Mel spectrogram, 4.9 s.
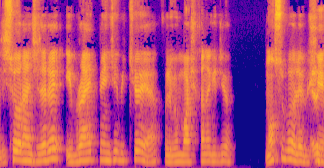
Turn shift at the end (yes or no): no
